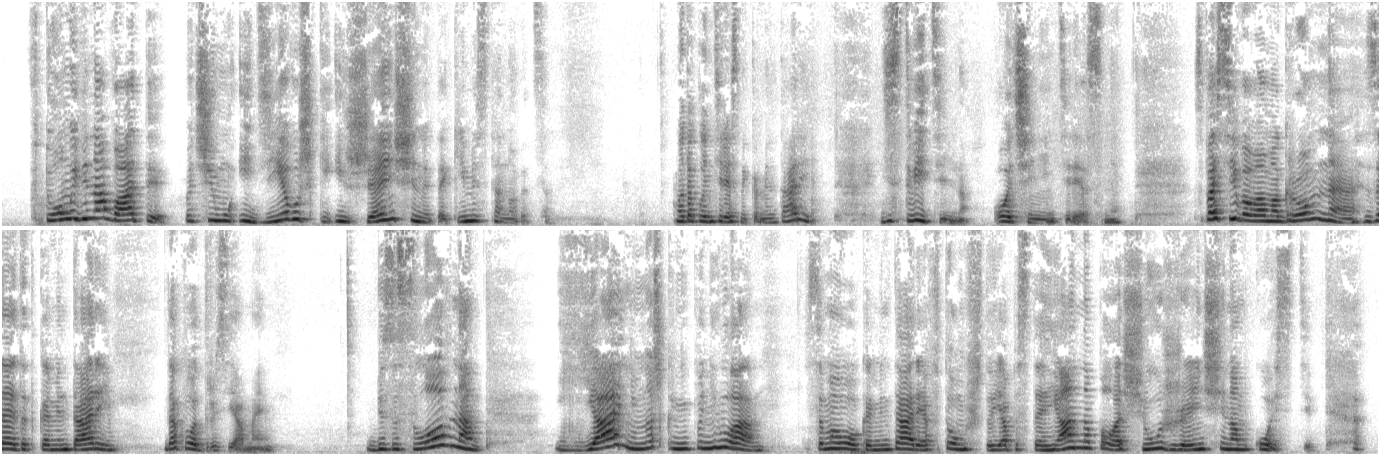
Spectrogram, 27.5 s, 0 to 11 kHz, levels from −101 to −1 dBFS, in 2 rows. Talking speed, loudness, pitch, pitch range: 95 wpm, -23 LUFS, 265 Hz, 240-290 Hz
